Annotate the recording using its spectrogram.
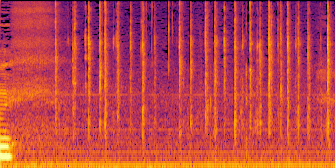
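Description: Typing on a computer keyboard: a quick, uneven run of key clicks starting about a second in and lasting about three seconds.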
